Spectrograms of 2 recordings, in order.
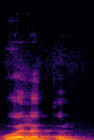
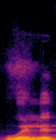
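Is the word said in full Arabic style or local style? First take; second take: Arabic; local. First: It is said in full, ending in 'un'. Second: It is clipped, ending on the 'd'. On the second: "pengucapannya logat kita"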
